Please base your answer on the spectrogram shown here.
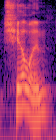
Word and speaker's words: Kylin: then we have auntu chilling I know that's how you say it believe it or not looks like kylin to me but that is a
